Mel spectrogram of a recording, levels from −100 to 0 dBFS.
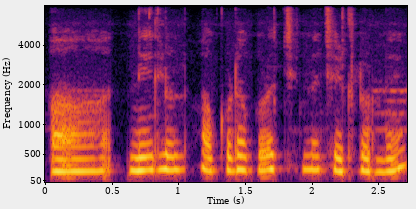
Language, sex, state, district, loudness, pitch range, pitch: Telugu, female, Andhra Pradesh, Annamaya, -16 LUFS, 215-235 Hz, 225 Hz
